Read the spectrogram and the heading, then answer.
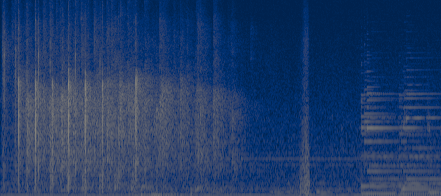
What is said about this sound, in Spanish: Un fuerte aplauso.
